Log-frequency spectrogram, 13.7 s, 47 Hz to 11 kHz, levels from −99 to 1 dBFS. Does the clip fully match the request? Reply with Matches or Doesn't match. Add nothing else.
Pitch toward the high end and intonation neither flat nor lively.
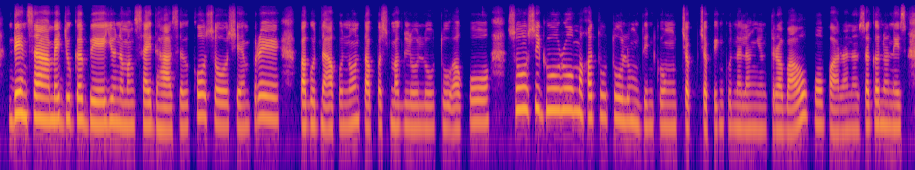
Matches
